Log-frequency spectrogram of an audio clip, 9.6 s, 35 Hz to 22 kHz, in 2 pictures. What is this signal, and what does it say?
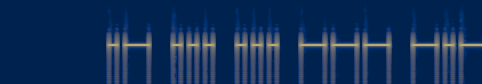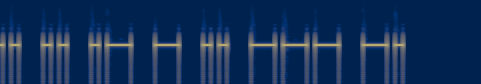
Morse code, heard as a keyed tone, about 15 wpm, 700 Hz. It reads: ASSOCIATION
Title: Top 1001-1250 Words 15wpm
